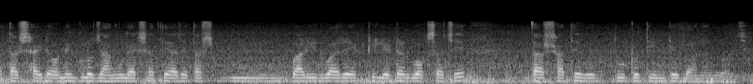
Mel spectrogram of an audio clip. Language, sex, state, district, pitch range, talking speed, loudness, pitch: Bengali, male, West Bengal, Dakshin Dinajpur, 150-155 Hz, 160 wpm, -17 LUFS, 155 Hz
